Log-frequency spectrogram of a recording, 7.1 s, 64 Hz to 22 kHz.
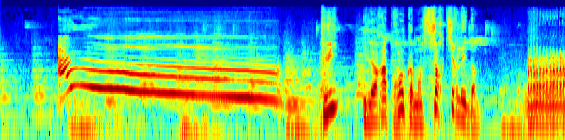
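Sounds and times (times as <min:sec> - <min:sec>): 
single long wolf howl: 0:00.7 - 0:03.5
speech: 0:04.0 - 0:06.9.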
